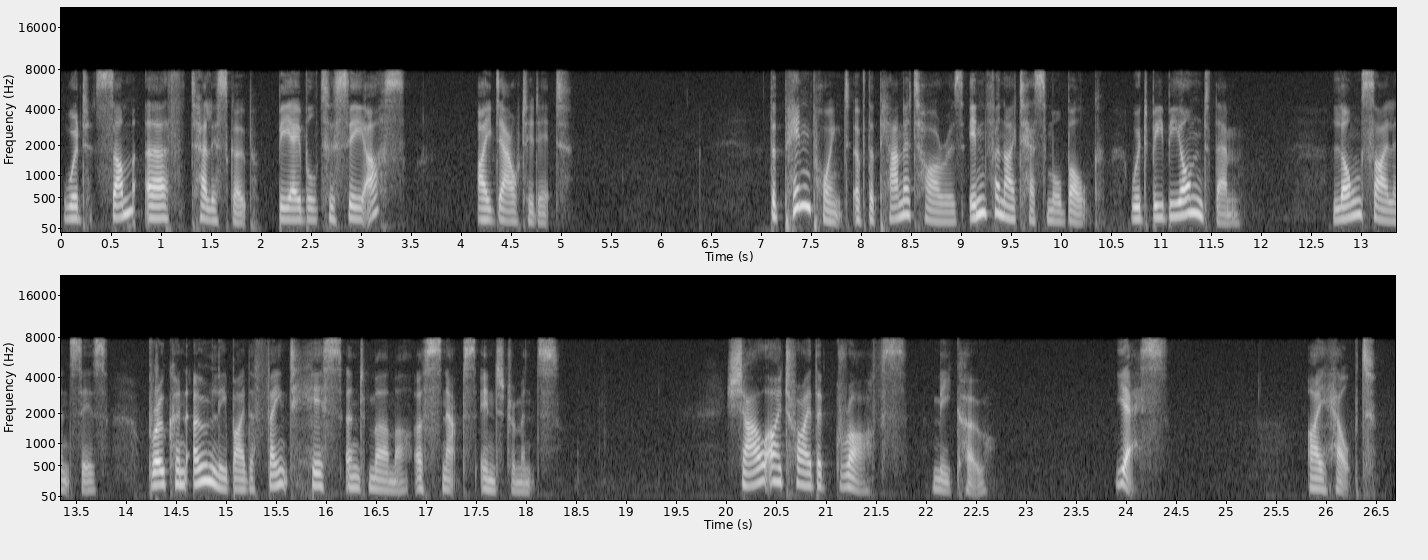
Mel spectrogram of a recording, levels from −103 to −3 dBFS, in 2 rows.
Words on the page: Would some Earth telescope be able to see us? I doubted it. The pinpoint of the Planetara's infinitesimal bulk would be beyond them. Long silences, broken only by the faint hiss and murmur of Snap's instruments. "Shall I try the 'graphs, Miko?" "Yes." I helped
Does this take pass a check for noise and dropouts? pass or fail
pass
